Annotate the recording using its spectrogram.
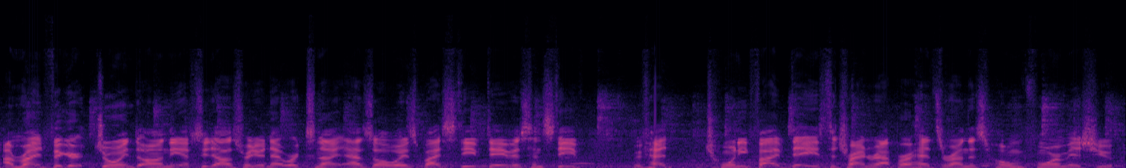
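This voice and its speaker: A man calling a soccer match as the radio play-by-play announcer, delivering lineups and statistics in a brisk, polished way from a stadium booth. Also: fairly high pitch, steady tone, over music. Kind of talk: radio sports broadcast.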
